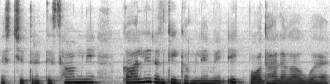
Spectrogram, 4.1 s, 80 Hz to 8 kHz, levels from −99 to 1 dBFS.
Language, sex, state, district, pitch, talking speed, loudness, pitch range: Hindi, female, Jharkhand, Ranchi, 215 Hz, 205 wpm, -13 LUFS, 200-265 Hz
